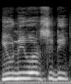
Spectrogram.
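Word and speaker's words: university: Vowel দিয়ে শুরু হওয়া শব্দের উচ্চারণ করার সময় যদি ইউ বা ওয়ার মতো উচ্চারণ চলে আসে তাহলে সেখানে চোখ বন্ধ করে এ বসিয়ে দেবে। যেমন ধরো বললাম এ ইউরোপিয়ান, ইউর উচ্চারণ আসছে না, European. ইউনিভার্সিটি, এ ইউনিভার্সিটি, এন ইউনিভার্সিটি বললে কিন্তু ভুল হয়ে যাবে।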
